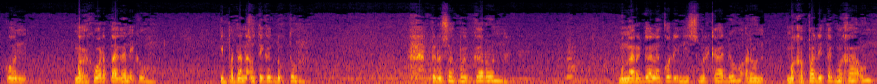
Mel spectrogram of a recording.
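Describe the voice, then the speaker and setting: A man's voice: a little high, steady tone, normal speed, long pauses, background noise, close to an everyday voice. A man acting a caring, hardworking elder brother in a Bisaya radio drama, earnest and reassuring.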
